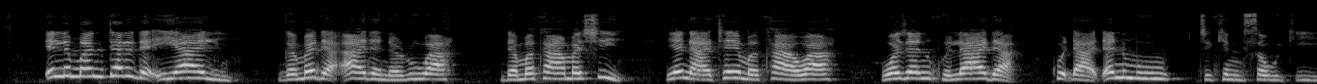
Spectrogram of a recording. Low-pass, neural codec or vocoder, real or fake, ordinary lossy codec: 19.8 kHz; vocoder, 44.1 kHz, 128 mel bands every 512 samples, BigVGAN v2; fake; MP3, 48 kbps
